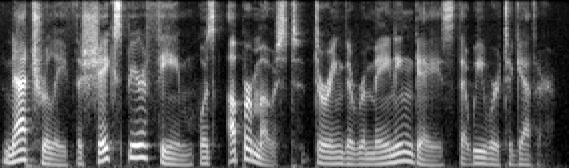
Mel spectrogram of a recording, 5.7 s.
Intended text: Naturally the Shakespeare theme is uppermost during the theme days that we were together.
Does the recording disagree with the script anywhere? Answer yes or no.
yes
